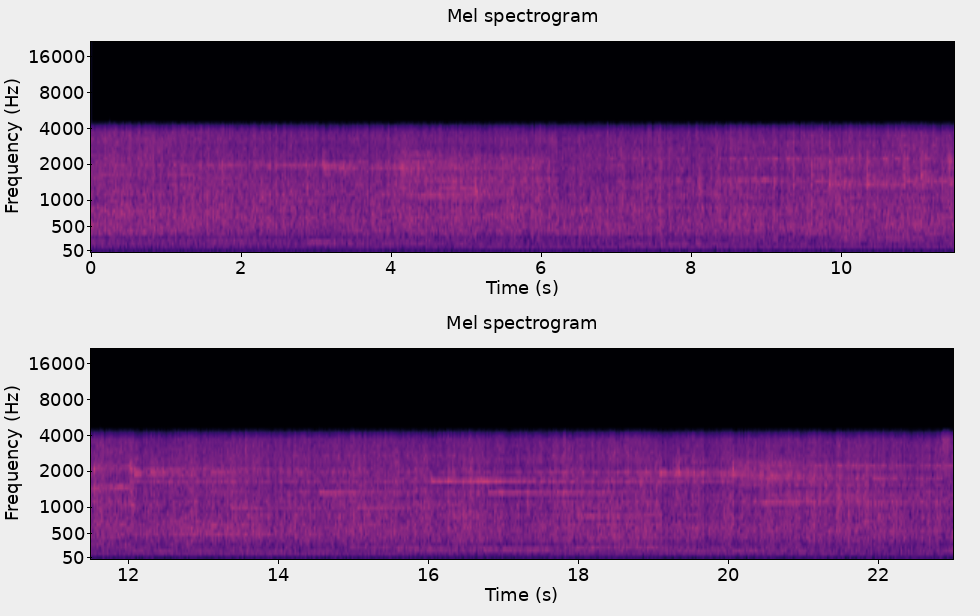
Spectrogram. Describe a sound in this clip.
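A car drives steadily along a road, its engine and tyres humming.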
